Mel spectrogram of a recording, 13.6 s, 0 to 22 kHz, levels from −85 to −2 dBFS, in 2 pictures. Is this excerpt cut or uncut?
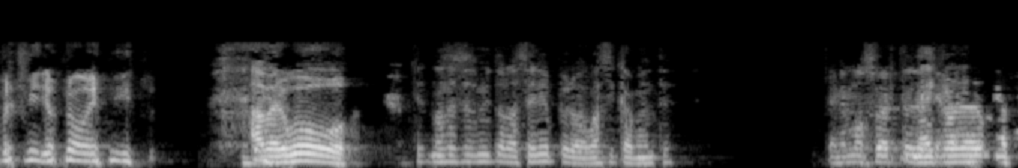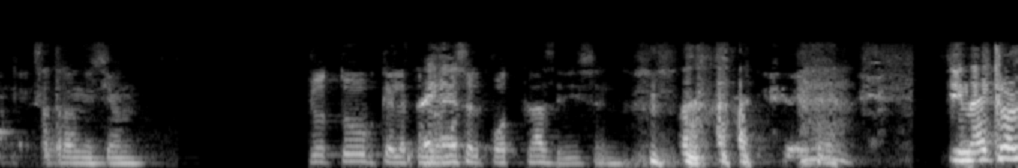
cut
